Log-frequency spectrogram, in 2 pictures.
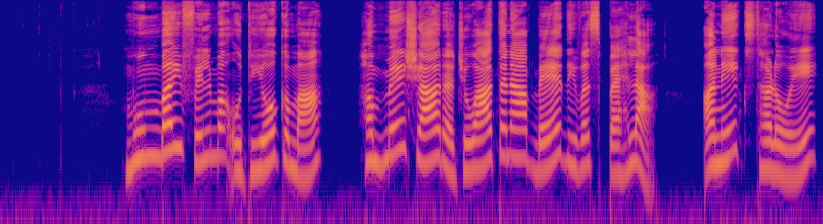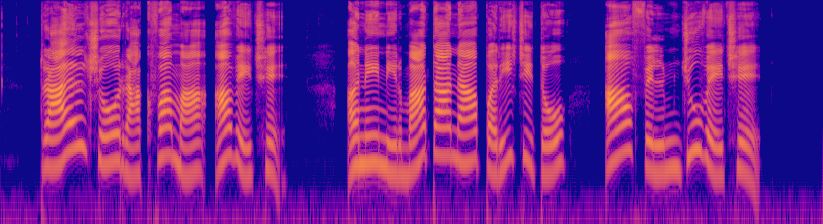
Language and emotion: Gujarati, neutral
